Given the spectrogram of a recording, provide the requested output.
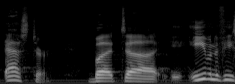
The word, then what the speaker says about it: Esther: We have told him 10 times, it's not Easter, son. It's Esther.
